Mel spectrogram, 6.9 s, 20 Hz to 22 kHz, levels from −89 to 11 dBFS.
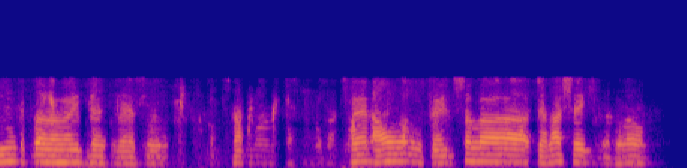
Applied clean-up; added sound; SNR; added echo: neural mask model Resemble Enhance denoiser.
